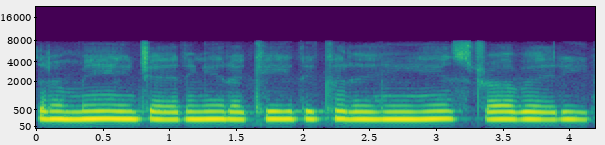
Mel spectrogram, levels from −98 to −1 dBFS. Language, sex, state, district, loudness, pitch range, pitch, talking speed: Hindi, female, Madhya Pradesh, Bhopal, -10 LUFS, 215-220 Hz, 215 Hz, 115 wpm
